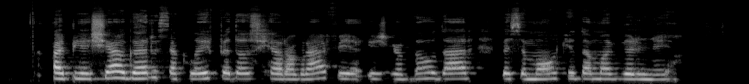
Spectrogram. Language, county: Lithuanian, Alytus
